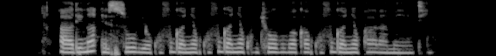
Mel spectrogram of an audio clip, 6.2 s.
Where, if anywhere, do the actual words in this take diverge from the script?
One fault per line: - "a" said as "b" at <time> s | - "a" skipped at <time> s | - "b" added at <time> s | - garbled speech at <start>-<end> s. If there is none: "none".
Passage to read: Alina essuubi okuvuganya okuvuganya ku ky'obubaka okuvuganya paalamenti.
none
